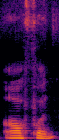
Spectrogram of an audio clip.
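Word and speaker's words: often: ಪದಗಳಲ್ಲಿ N silent ಆಗಿದೆ T silent ಆಗಿರುವಂತ ಪದಗಳು ಹಚ್ ಎಎಸ್ಟಿಇಎನ್ ಹೇಸನ್ ಅಂದ್ರೆ ತ್ವರಿತಗೊಳಿಸು ಎಲ್ ಐಎಸ್ಟಿಇಎನ್ ಲಿಸನ್ ಅಂದ್ರೆ ಕೇಳು ಓಎಫ್ಟಿಇಎನ್ ಆಫನ್ ಅಂದ್ರೆ ಆಗಾಗ ಇವಿಷ್ಟಲ್ಲಿ ಟಿ ಸೈಲೆಂಟ್ ಆಗಿದೆ ಯು ಲೆಟರ್ ಸೈಲೆಂಟ್ ಆಗಿರುವಂತ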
